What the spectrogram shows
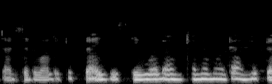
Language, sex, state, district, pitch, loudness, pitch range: Telugu, female, Telangana, Karimnagar, 235 Hz, -18 LUFS, 230-250 Hz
